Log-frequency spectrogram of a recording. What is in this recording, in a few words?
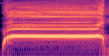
Engineer cheers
